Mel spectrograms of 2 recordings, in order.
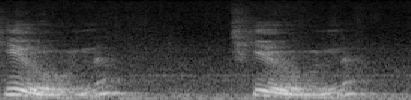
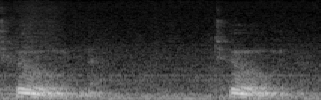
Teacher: But Americans and Canadians, for a different reason that we'll learn about a lot later, if the sound is a T, we don't make the Y sound. So British English speakers will say tune, tune, but American English speakers will say tune, tune.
